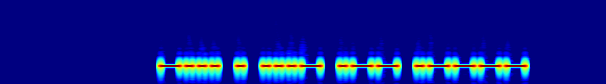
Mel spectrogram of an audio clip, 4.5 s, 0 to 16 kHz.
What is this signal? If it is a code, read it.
Morse code, heard as a keyed tone, about 25 wpm, 700 Hz. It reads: BEVW1
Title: Five Challenging Letter-Number Combinations 25wpm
